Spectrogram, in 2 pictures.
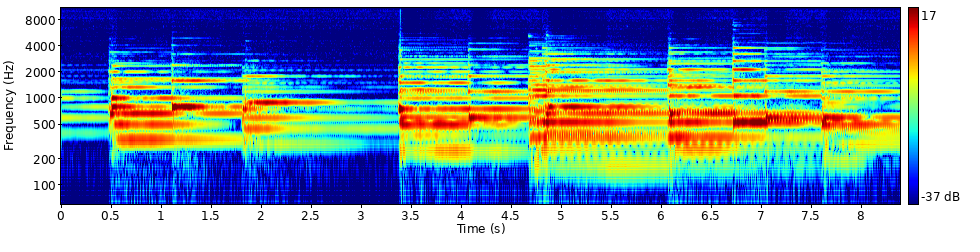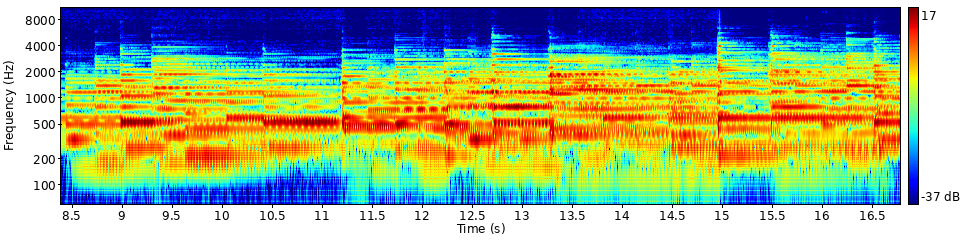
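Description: Grand piano playing a slow passage of full chords, struck about every second and a half, that becomes denser with more moving notes in the second half.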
